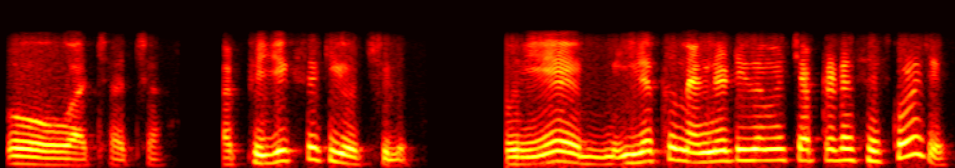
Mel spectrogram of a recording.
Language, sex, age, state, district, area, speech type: Bengali, male, 30-45, West Bengal, Darjeeling, urban, conversation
